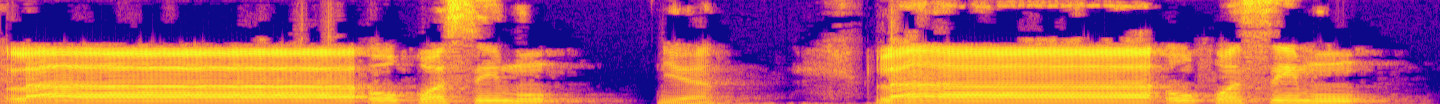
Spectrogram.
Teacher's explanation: maka panjangnya di sini adalah empat atau lima harakat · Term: Mad Jaiz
